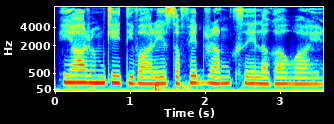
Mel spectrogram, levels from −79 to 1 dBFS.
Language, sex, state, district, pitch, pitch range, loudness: Hindi, female, Arunachal Pradesh, Longding, 190 Hz, 180-205 Hz, -15 LUFS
